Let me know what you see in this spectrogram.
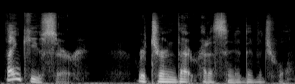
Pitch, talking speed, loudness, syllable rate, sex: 120 Hz, 140 wpm, -21 LUFS, 5.7 syllables/s, male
